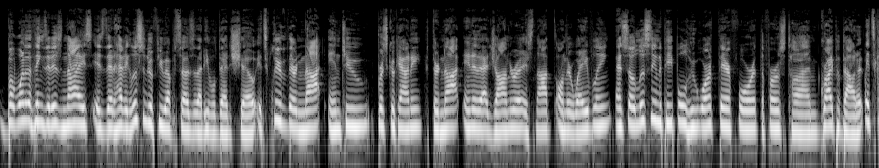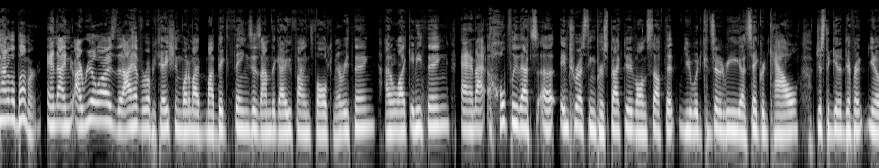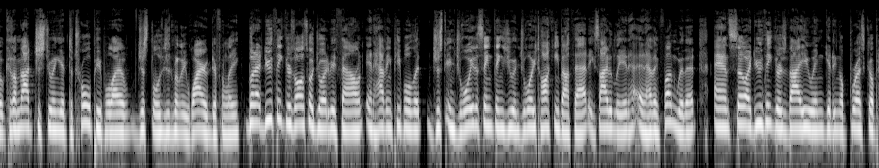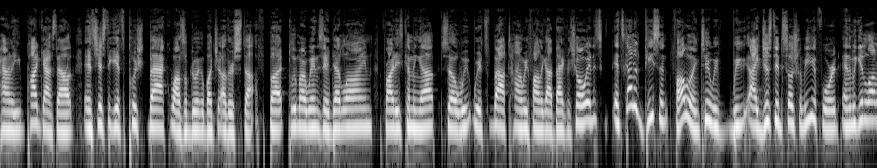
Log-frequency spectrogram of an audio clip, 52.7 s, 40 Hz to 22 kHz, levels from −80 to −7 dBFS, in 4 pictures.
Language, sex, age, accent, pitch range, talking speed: English, male, 30-49, American, 165-190 Hz, 260 wpm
